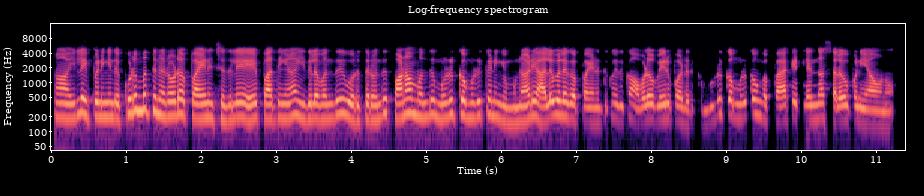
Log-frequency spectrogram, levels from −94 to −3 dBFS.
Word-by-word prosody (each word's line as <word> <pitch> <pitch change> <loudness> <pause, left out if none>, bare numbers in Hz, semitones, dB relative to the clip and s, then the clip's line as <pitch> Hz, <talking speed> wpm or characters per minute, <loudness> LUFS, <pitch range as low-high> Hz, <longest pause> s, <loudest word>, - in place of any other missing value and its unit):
ஆ - - +1 0.2
இல்ல. 215 +6 -2
இப்போ 210 - -1
நீங்க 200 0 -1
இந்த 190 -1 0
குடும்பத்தினரோட 235 -5 +2 0.2
பயணிச்சதிலயே 185 0 +1 0.2
பாத்தீங்கன்னா, 185 +2 +2
இதில 185 0 +2
வந்து, 185 +4 -2 0.2
ஒருத்தர் 175 0 -1
வந்து 200 +7 -2
பணம் 230 +5 +6
வந்து 200 +3 -3
முழுக்க 215 +4 0
முழுக்க 210 +3 -3
நீங்க 180 -4 -4
முன்னாடி 165 +6 +1
அலுவலகப் 205 +1 +2
பயணத்துக்கும் 155 +4 -6
இதுக்கும் 165 -2 -3
அவ்ளோ 165 +5 +1
வேறுபாடு 175 -3 -1
இருக்கு. - - -25
முழுக்க 235 -8 -3
முழுக்க 205 +5 -3
உங்க 185 -4 -4
பாக்கெட்லேருந்து 175 +1 -1
தான் 190 0 -7
செலவு 170 +2 +2
பண்ணி 160 -3 -2
ஆவணும். 130 -2 -5
190 Hz, 170 wpm, -23 LUFS, 175-210 Hz, 0.2 s, பணம்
